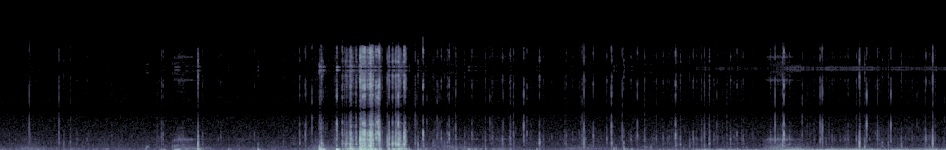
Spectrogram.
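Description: Mountain bike rolling over a trail: scattered clicks and a loud short clatter about three and a half seconds in, then a low wind rumble on the microphone building from about seven seconds in.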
